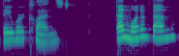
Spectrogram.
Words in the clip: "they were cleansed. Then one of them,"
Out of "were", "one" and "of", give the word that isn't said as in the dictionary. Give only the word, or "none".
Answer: none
